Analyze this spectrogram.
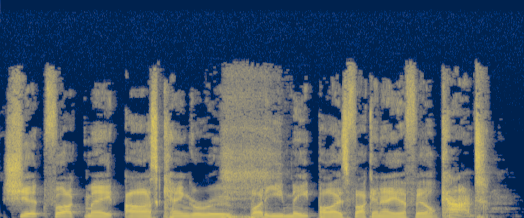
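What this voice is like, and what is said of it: Australian accent. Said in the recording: “now you sound Australian”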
